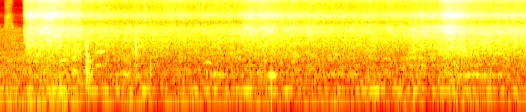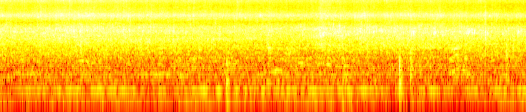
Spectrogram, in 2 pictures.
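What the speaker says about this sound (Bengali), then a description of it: "এখন আমি এগুলি ভাজবো" Large pieces of pangas fish coated in ginger, garlic, cumin and coriander powder fry in a pan with a steady, continuous sizzle and occasional louder crackles and bubbling over about twenty seconds.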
